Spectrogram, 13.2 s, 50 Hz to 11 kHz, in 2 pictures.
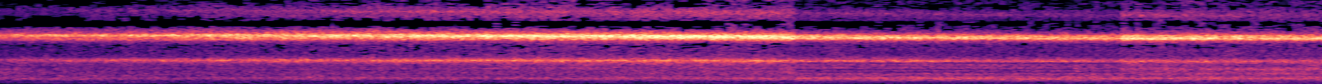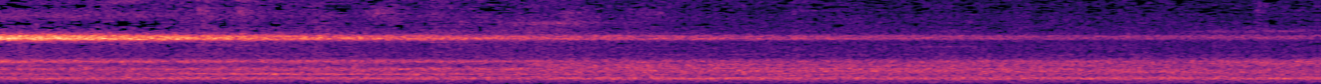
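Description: An E7-series Shinkansen train running past on the tracks. It makes a steady rush of wheels and air that builds over the first couple of seconds and then holds, with a high steady whine that fades somewhat in the second half.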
